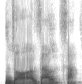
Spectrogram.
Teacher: এই তিনটা উচ্চারণ জিহ্বার আগা, সামনের দাঁতের আগার সঙ্গে লাগিয়ে।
